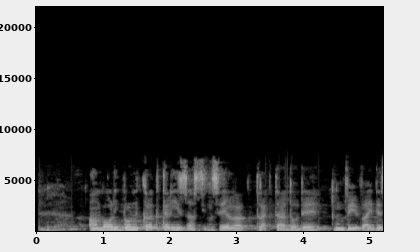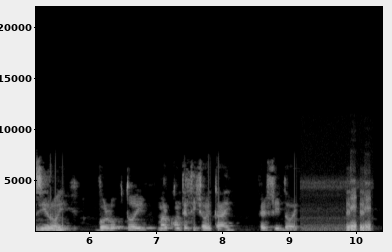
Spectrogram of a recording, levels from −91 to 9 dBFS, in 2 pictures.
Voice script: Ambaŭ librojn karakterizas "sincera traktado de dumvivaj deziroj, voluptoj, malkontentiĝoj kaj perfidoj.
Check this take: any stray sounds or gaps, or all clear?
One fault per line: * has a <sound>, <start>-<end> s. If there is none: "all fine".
* has a laugh, 9.9-10.2 s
